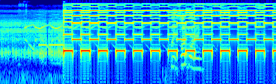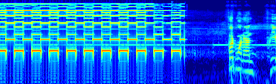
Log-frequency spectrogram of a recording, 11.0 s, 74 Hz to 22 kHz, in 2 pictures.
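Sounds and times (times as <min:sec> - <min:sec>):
alternating electronic alarm tones: 0:01.3 - 0:09.2.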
